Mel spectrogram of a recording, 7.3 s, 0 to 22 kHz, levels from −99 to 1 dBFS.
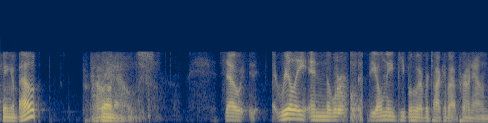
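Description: Speex codec damage runs through the whole speech clip and is plainly audible. The coding leaves too few bits to model the excitation, so voiced sounds come out hoarse and noisy rather than clean. The degree of roughness fits a Speex encoder running at about 11 kbps.

VoIP packet loss concealed by the speech codec occurs from 5.03 s to 5.58 s, between "really in the" and "only people who". About 360 ms of audio goes missing, spread across roughly 480 ms, and the longest single gap is 140 ms. In each gap the decoder repeats its last pitch and filter at falling gain, so the sound smears into a fading buzzy tone or coloured noise. Because each frame builds on the last, the speech stays weak or distorted briefly after the packets resume.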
